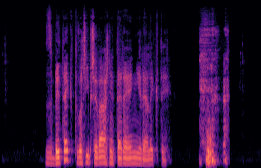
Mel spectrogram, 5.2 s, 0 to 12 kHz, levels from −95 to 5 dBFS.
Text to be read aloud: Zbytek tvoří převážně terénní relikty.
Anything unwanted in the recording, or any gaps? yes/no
yes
